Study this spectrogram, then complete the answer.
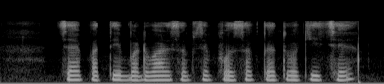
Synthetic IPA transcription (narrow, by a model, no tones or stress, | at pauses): t͡ʃaipət̪ːibəɽʋaɾsəbseposəkt̪ət̪wəkit͡ʃʰɛ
